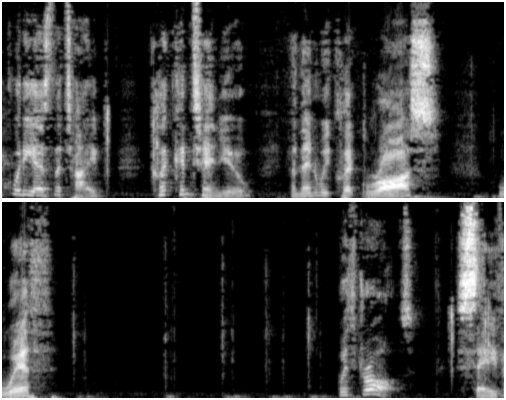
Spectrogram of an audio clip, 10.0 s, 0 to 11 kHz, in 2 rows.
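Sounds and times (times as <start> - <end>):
computer keyboard typing: 3.5 - 6.0, 6.6 - 8.7.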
